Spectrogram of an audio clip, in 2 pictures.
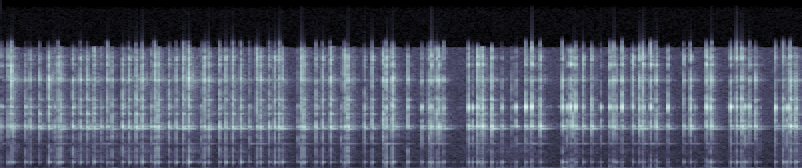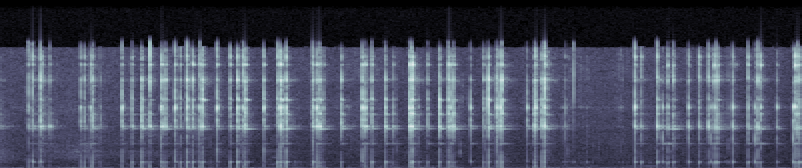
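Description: Long dark-painted nails tap fast and continuously on a small, handheld, glazed yellow ceramic cup with ridges and black dots, hollow and apparently empty. The result is a dense stream of bright, clinking ticks with a high ring that dies away almost instantly, over a faint steady tone.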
